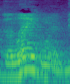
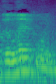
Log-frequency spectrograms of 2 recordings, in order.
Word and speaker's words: DLEQUINT: Alright, but before y'all leave, man, can we get y'all to look in your camera and say, it's pronounced delinquent, bitch.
